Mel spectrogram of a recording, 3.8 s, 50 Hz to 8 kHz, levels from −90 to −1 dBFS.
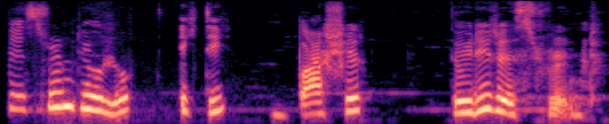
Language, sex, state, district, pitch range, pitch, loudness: Bengali, female, West Bengal, Jhargram, 250-315 Hz, 285 Hz, -14 LUFS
